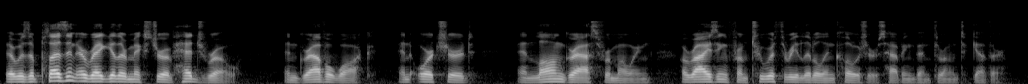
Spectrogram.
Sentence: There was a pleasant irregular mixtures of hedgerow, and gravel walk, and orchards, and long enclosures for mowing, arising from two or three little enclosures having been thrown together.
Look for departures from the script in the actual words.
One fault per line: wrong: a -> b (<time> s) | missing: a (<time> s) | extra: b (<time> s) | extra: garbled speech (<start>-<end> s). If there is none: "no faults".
wrong: mixtures -> mixture (1.3 s)
wrong: orchards -> orchard (4.2 s)
wrong: enclosures -> grass (5.7 s)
